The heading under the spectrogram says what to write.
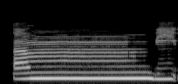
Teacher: jadi cara membacanya maka ditukar menjadi huruf mim dengan merapatkan kedua bibir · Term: iqlab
